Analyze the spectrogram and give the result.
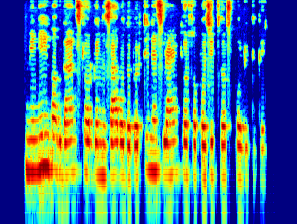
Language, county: Lithuanian, Kaunas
